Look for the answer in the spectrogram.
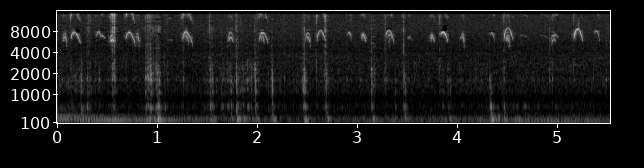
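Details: Second-brood great tit nestlings, six days old, in a camera nest in Veszprém, Hungary: rapid high squeaky peeps alongside frequent sharp clicks and scratching of movement in the nest, with a continuous low drone beneath.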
